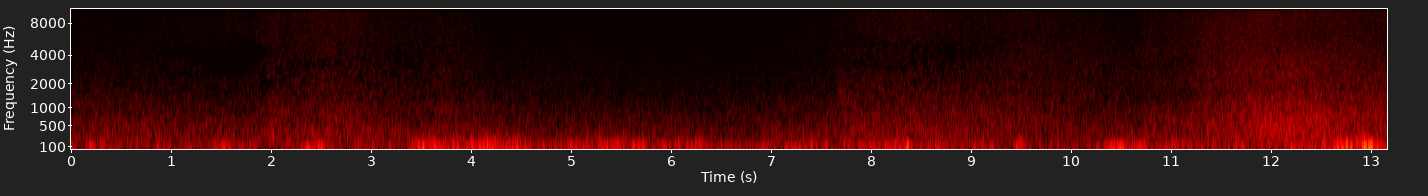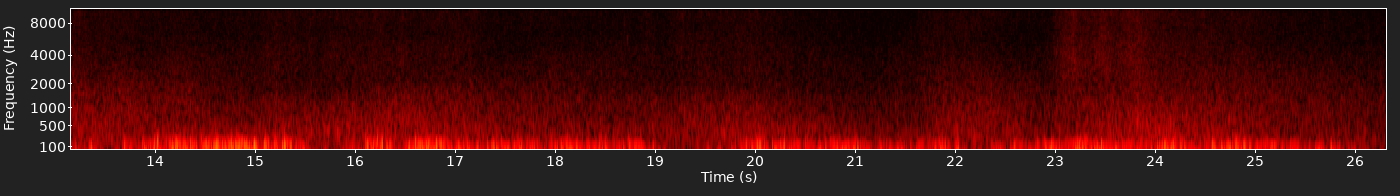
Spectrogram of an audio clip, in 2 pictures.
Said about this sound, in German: Ans Meer. Na klar, die Ostsee. Deswegen fahren wir doch alle so gern auf Deutschlands größte Insel. Aber wo sind wir gerade? Das ist ganz hoch droben im Norden. Der Nordstrand.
